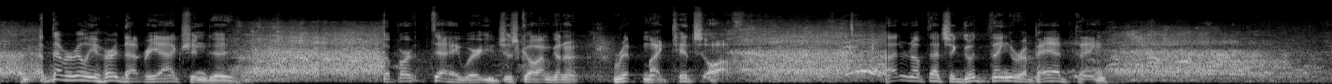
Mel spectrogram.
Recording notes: The live rants come from this past weekend’s shows at the Academy of Music in Northampton, MA and the Lowell Memorial Auditorium in Lowell, MA.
